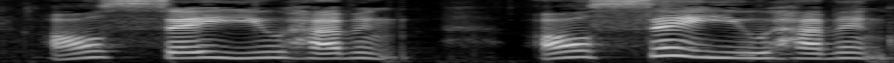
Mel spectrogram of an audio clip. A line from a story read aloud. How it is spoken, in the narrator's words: cried Mrs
